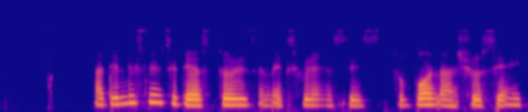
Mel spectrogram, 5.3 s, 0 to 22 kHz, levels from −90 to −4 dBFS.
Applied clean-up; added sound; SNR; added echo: neural mask model DeepFilterNet 3.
